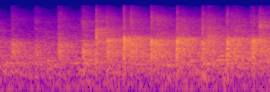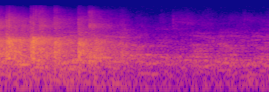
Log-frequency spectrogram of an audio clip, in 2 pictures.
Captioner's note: applause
